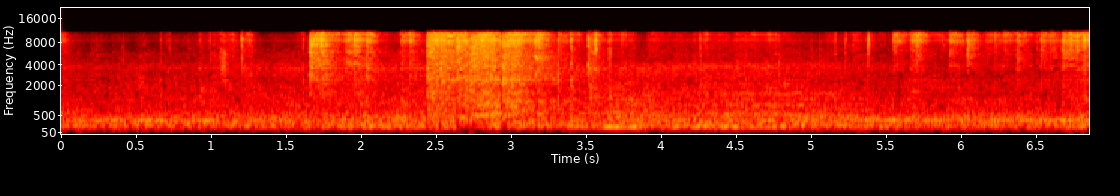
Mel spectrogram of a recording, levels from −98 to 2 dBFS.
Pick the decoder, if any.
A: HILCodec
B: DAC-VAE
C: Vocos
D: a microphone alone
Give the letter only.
C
